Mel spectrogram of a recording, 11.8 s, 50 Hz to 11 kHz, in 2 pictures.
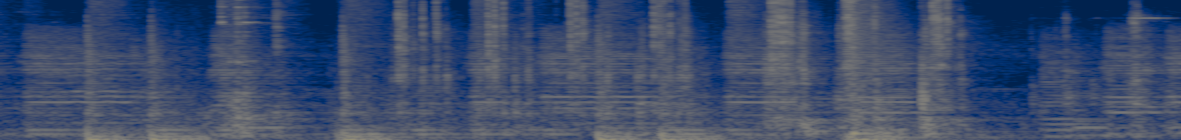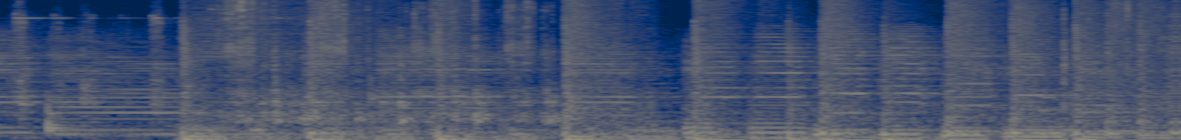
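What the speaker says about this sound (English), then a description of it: "we need to tighten down the brackets that go from the Molle panel to" Bolts on Body Armor 4x4 Molle panel brackets in a Toyota Tacoma truck bed are tightened with a ratchet, giving loud, close, rapid clicking in bursts with short pauses between them.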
